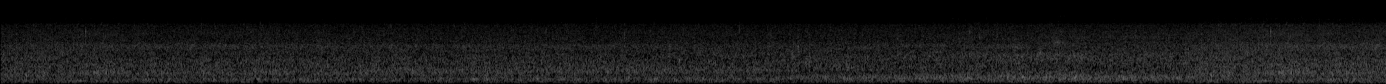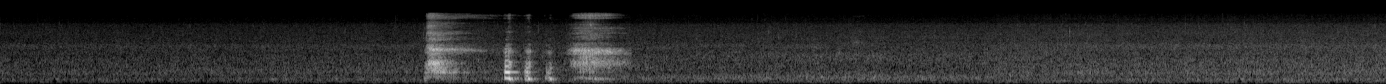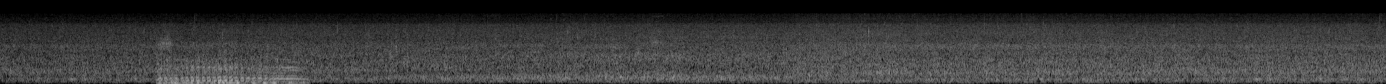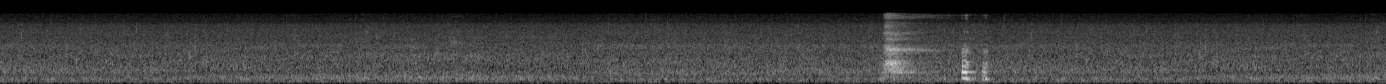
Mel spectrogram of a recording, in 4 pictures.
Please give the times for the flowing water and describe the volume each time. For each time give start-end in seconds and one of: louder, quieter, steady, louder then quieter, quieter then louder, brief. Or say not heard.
0.0-55.3 louder.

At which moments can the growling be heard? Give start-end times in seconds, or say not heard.
29.2-30.9.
